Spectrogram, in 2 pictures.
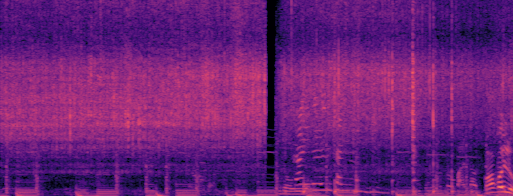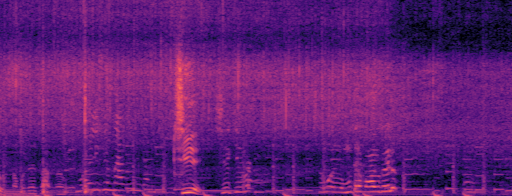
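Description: Chicken skin and chopped onion frying in an aluminium pot over a wood fire: a steady sizzle, broken off sharply about four seconds in, then sizzling with the metal ladle stirring and scraping against the pot in irregular squeaks.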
